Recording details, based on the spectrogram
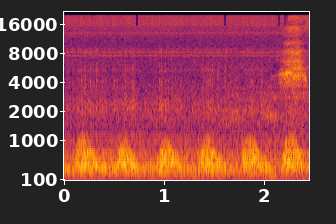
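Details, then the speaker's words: Fetal heartbeat on a home Doppler in a male fetus after previous pregnancy losses: rapid rhythmic whooshing pulses, first reading about 170, then about 130 to 145 a minute, within the normal fetal range. "gave like 170 there at first and then dropped back to 130 140 141"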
